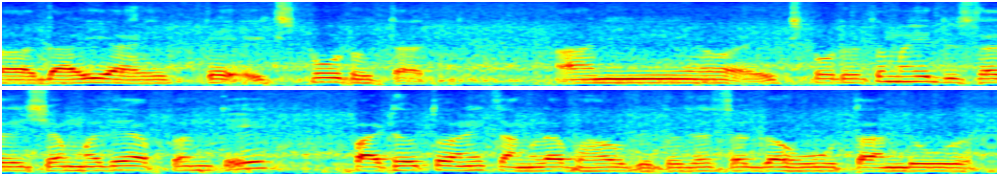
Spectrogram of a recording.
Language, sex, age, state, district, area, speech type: Marathi, male, 60+, Maharashtra, Yavatmal, urban, spontaneous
